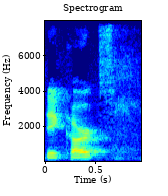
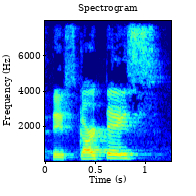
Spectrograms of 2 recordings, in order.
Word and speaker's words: Descartes: once in a while uh and will intentionally mispronounce this guy's name as Descartes like all the time I love it Descartes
